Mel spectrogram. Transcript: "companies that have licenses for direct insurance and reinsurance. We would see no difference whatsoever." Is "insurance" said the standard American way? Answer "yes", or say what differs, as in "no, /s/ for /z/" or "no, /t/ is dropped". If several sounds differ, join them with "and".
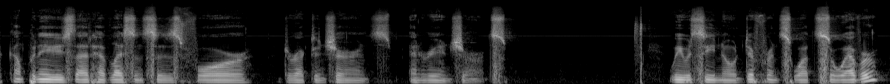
yes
